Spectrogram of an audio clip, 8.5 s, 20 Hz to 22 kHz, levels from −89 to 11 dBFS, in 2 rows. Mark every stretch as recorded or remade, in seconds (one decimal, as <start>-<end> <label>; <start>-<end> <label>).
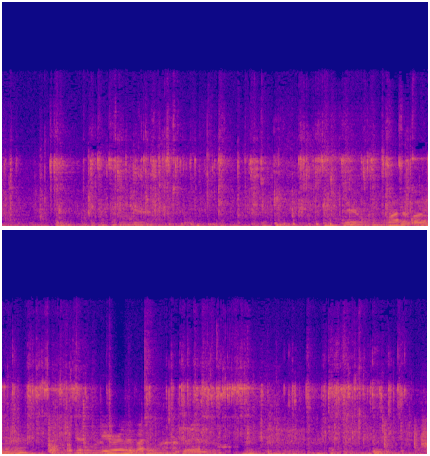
0.0-3.0 recorded; 3.0-3.7 remade; 3.7-8.5 recorded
